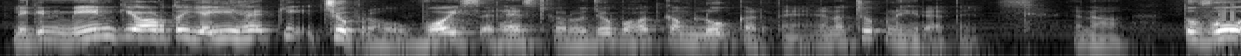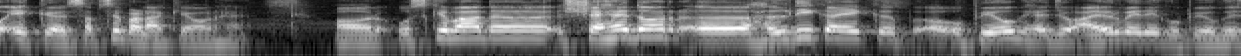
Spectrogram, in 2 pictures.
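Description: A young male music teacher sits indoors and explains vocal care to the camera in a slightly high voice. He talks patiently and keeps checking in with his listeners. Soft music plays faintly underneath. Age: young adult. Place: indoor studio with instruments.

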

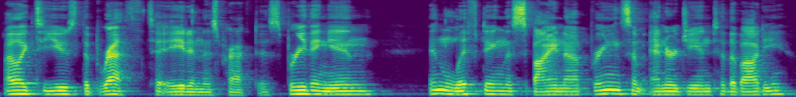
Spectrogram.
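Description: Male meditation guide, lower register, calm instructional delivery, takes time between short phrases. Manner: calm, unhurried instruction with pauses. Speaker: meditation teacher.

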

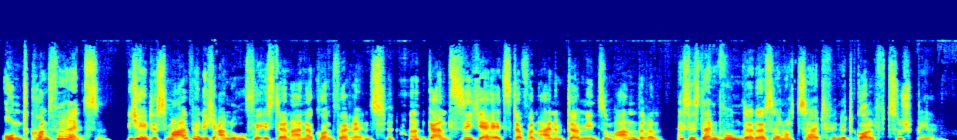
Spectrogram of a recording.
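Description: An actress playing a genial, chatty older mystery writer with gracious manners in a dubbed TV drama. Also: female voice, medium pitch, sing-song, normal speed, hardly any pauses, a bit bright, breathy edge, heavily acted. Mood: friendly. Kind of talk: German-dubbed TV drama acting.

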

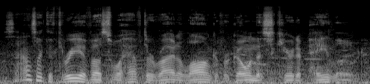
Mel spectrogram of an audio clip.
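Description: An actor voicing a brash, good-natured young human fighter with an eager, goofy delivery. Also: male voice, lowish voice, expressive, quick pace, noisy background, lightly acted. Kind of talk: comic dub voice acting.

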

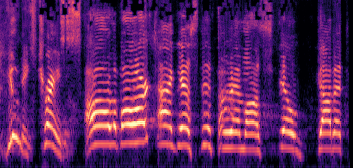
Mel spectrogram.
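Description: Feisty, high-voiced old grandma. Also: female voice, a little slow, bright, forceful tone, no room sound, full character voice. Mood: feisty, combative. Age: older. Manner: spirited, bossy, combative. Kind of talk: video game voice lines.

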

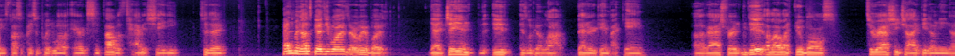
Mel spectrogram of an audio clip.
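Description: A man's voice: deep voice, a little mellow. A young man giving a casual, rambling post-match football reaction, full of fillers and repeated words, from a small room. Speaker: football fan vlogger.

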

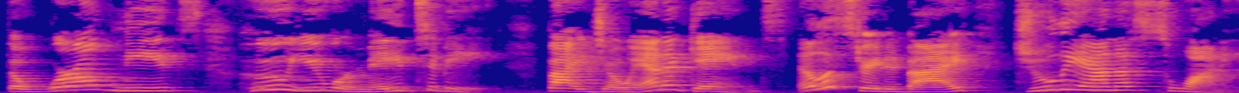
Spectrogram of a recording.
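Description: A woman teaching young children, reading a storybook aloud in an expressive, deliberate way. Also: high voice. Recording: roomy, echoing indoor sound.

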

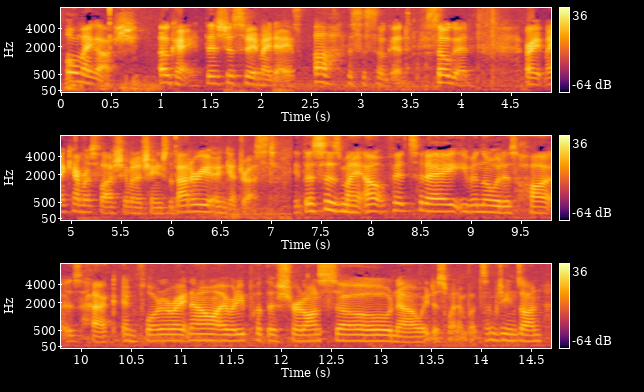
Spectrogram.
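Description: Twenties woman, casual upbeat vlogger, lowish voice slightly worn from illness, handheld camera mic, faint room noise. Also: fairly quick. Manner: chatty, upbeat, thinking aloud. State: recovering voice after being sick. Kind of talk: casual vlog chat to camera. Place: apartment bedroom and kitchen, indoors.

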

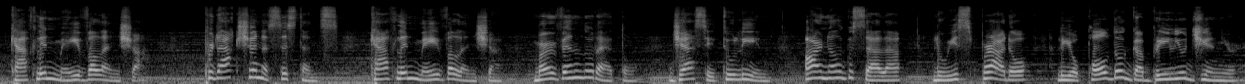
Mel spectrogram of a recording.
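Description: Filipino woman reading credits over music. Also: fairly high pitch. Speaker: credits announcer. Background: background music.

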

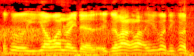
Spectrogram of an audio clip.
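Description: Man, fishing vlogger; excitable, swearing commentary on a phone outdoors; slightly high voice, heavy wind noise. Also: quick pace. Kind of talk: casual running commentary while fishing. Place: outdoors by a roadside canal. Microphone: handheld phone.

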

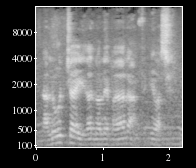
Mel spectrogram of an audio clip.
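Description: A man's voice: medium pitch, fast. An older man, a café owner talking plainly and unhurriedly in an interview, trailing off into fillers. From Argentina. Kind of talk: casual interview. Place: small café indoors, facing the camera. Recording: echoey café with crowd noise.

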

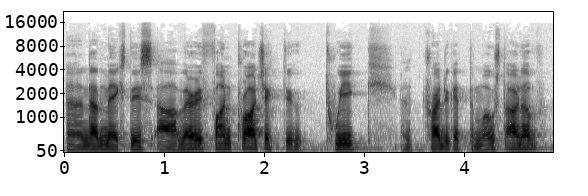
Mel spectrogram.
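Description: A man in his thirties with a low-pitched voice walks viewers through a do-it-yourself audio project. He presents to camera indoors, explaining each part plainly and factually. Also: moderate pace. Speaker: DIY audio channel presenter. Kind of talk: product walkthrough to camera.

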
